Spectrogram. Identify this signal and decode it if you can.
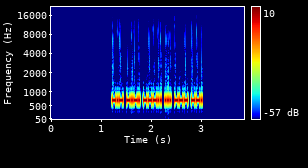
Morse code, heard as a keyed tone, about 49 wpm, 700 Hz. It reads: KC8SOG
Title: USA Call Signs - 2x Character Spacing - 50wpm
